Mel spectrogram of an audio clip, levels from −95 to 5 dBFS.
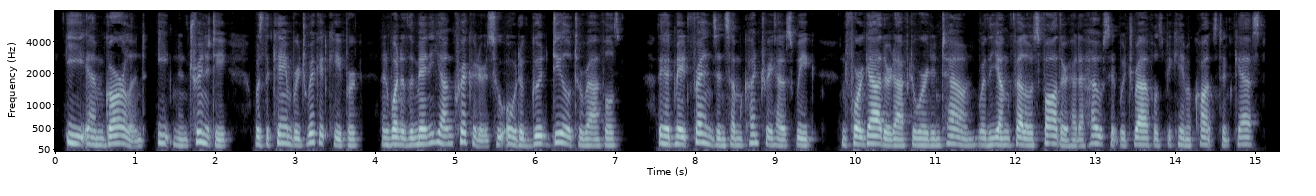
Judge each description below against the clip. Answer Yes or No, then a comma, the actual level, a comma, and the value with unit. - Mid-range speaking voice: Yes, medium, 145 Hz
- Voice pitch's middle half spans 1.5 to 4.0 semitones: Yes, average, 3.6 semitones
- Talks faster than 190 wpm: Yes, fast, 205 wpm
